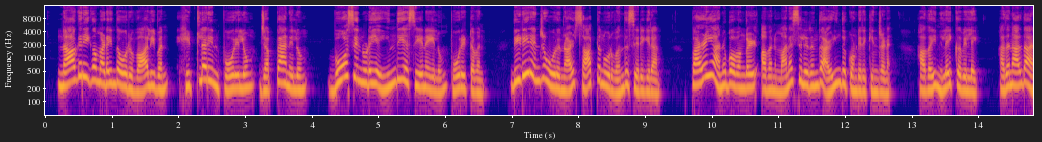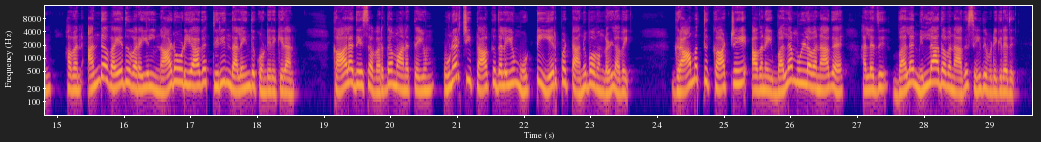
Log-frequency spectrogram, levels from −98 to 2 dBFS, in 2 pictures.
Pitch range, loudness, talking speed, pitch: 185-255 Hz, -24 LUFS, 95 wpm, 215 Hz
